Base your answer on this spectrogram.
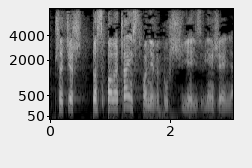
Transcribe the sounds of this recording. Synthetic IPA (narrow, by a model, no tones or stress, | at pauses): pʂɛt͡ɕɛʂt̪ɔspɔwɛt͡ʂɛ̃j̃st̪fɔɲɛvɘpuɕt͡ɕijejzvʲjɛ̃w̃ʑeɲa̰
